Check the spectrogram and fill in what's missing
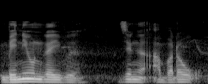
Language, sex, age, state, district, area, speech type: Bodo, male, 30-45, Assam, Baksa, rural, spontaneous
